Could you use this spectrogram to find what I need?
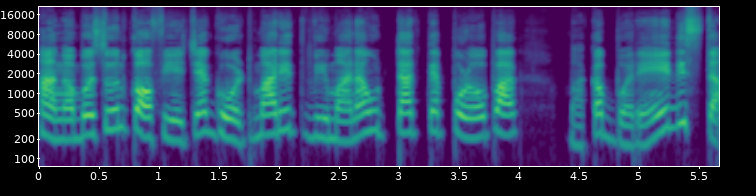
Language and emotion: Goan Konkani, happy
